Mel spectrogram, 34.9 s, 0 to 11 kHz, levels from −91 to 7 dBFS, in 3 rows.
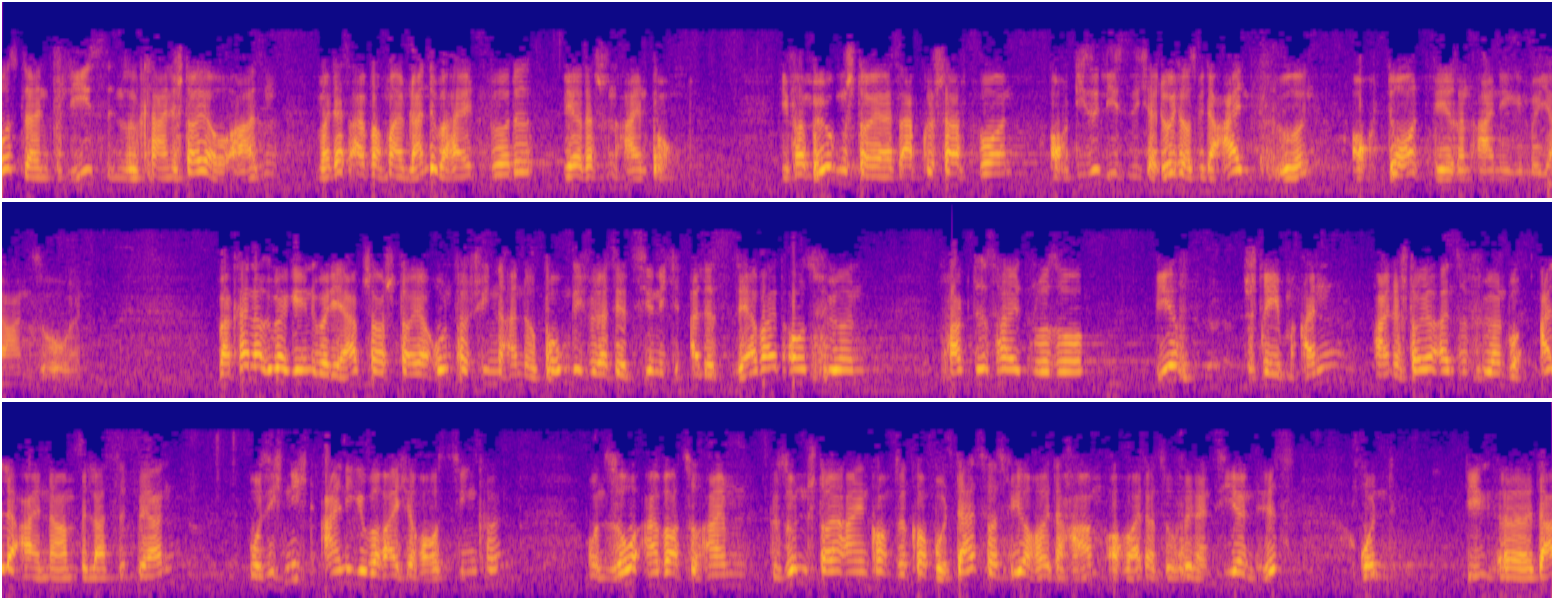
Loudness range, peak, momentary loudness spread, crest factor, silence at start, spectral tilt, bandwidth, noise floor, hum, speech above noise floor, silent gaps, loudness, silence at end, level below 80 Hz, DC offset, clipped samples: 3 LU; 0 dBFS; 10 LU; 18 dB; 0 s; -5 dB/octave; 7 kHz; -43 dBFS; none; 27 dB; none; -17 LUFS; 0 s; -58 dBFS; under 0.1%; under 0.1%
